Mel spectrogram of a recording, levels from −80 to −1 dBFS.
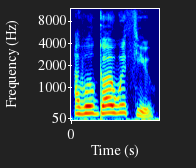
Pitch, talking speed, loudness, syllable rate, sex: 195 Hz, 270 wpm, -16 LUFS, 5.0 syllables/s, female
